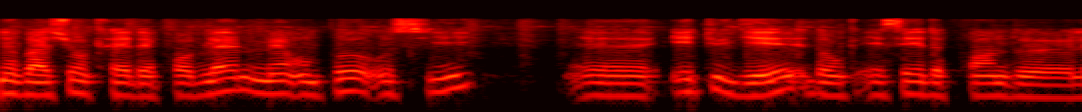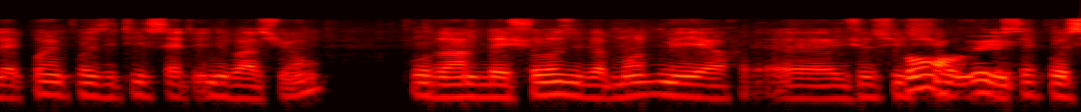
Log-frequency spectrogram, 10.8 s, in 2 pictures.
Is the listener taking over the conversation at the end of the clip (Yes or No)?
No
